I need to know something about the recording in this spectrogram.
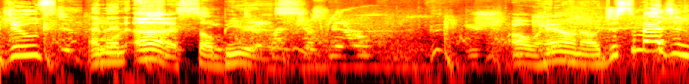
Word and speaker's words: Beerus: I used to say Beerus. I know. I know. I was wrong. That was my fault. But now I'm saying it's beer. Us. It's like beer.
